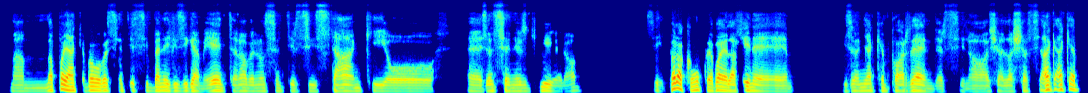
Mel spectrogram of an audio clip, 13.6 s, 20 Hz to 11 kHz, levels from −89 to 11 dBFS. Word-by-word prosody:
Ma, 105 0 -7
mhmm 105 0 -12
ma 130 +3 +1
poi 170 +3 +7
anche 130 -3 +4
proprio 135 -1 +6
per 130 +1 +3
sentirsi 120 +1 -9
bene 120 +2 +1
fisicamente, 115 -1 -1
no, 110 +2 -3
per 105 0 -5
non 110 +1 -7
sentirsi 110 -1 -10
stanchi 105 +1 -3
o, 100 -1 -3 0.4
ehm, 105 -2 -4
senza 115 +3 -3
energie, 110 +1 -3
no. 120 +5 -12 0.8
Sì, - - -13
però - - +10
comunque 135 -2 +1
poi 135 -1 +6
alla 115 -2 +5
fine 100 -6 -1 0.6
bisogna 115 +2 -3
anche 120 0 -7
un 110 - -11
po' - - -2
arrendersi, 100 -4 -2
no, 95 0 -7
cioè 100 - -6
lasciarsi 105 +6 -4
anche 155 +2 +5
anche 160 0 +2
110 Hz, 160 wpm, -24 LUFS, 105-120 Hz, 0.8 s, però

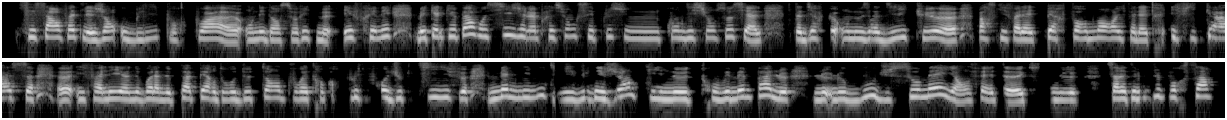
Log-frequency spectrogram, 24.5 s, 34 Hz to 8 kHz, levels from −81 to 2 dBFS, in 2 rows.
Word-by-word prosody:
C'est 265 - -2
ça 260 +1 +3
en 265 - +3
fait, 265 -1 0
les 205 -2 +7
gens 235 +4 -1
oublient 225 +3 -5
pourquoi, 220 -2 +1
heu, - - 0
on 205 +1 -3
est 225 - +3
dans 205 -2 -1
ce 200 +1 -10
rythme 215 0 -2
effréné. 255 +2 0 0.2
Mais 235 +2 +4
quelque 280 +2 0
part 335 +3 +3
aussi, 300 +3 -2
j'ai 285 - 0
l'impression 255 +3 -4
que 285 - -12
c'est 255 - -5
plus 275 0 -11
une 230 -2 -5
condition 245 +1 -4
sociale. 250 -7 0 0.2
C'est-à-dire 225 +3 +1
qu'on - - +1
nous 230 -1 0
a 215 - +3
dit 235 +7 -3
que, 235 -5 +4
heu, - - -9 0.2
parce 245 -1 -2
qu'il 240 -2 -6
fallait 215 -1 +4
être 210 +1 -10
performant, 245 -1 0
il 235 - -1
fallait 215 -3 -1
être 195 - -8
efficace, 245 0 -2
heu. - - +5 0.4
Heu, - - +4
il 215 0 -4
fallait, 225 +1 +2
heu, - - 0
ne 220 +1 0
voilà 225 +1 +2
ne 205 - +1
pas 235 +5 +1
perdre 220 -3 0
de 225 +3 -4
temps, 250 +2 -3
pour 225 +1 -5
être 220 0 -1
encore 220 - -15
plus 255 0 -5
productif. 240 +2 -3
Heu, 230 - +5 0.2
même 245 +4 +3
limite, 260 +4 -3
j'ai 215 +1 0
vu 215 +3 -4
des 230 +1 +4
gens 285 +9 0
qui 235 -3 -1
ne 220 +1 +7
trouvaient 230 -3 0
même 260 +3 +4
pas 305 +3 +3
le 220 -4 +4 0.2
le 205 +1 +2
le 220 +1 +1
goût 235 +10 -1
du 210 -3 -4
sommeil, 275 +3 +3
en 180 +2 -2
fait, 200 0 -3
heu. 170 +1 +8
Qui 180 - -19
ne 205 -1 0 0.3
s'arrêtaient 235 -1 +3
même 245 - -17
plus 285 0 -4
pour 260 -1 -3
ça. 285 -1 +2
235 Hz, 215 wpm, -24 LUFS, 215-260 Hz, 0.4 s, heu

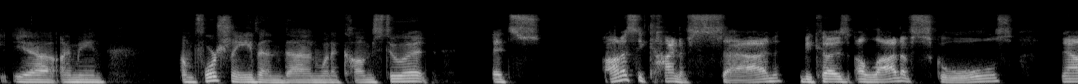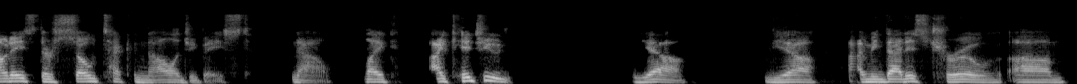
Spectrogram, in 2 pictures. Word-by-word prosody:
y - - -17
yeah, 110 -3 +2
I 110 -1 -1
mean, 105 -1 +1 0.8
unfortunately, 115 - +1
even 100 -3 +1
then 100 +1 -1
when 100 0 -1
it 100 -1 -6
comes 105 0 -2
to 135 0 +3
it, 140 -1 +3 0.6
it's 115 -1 -2 0.6
honestly 200 -5 +3
kind 140 -1 0
of 95 -3 -4
sad, 110 - -1 0.2
because 125 0 +3
a 125 - +3
lot 115 +6 +4
of 145 -4 -1
schools 115 +8 -3 0.5
nowadays, 135 +1 +4
they're 125 -3 +2
so 135 +6 +1
technology-based, 105 -7 -6 0.4
now, 90 - -8 0.3
like, 115 -1 -1 0.3
I 135 - +6
kid 160 +5 +3
you 160 -9 +2 1.2
Yeah. 105 -3 0 0.8
Yeah, 105 -1 0 0.3
I 130 -4 -2
mean, 120 0 +3
that 125 0 +4
is 135 -3 +1
true, 110 -3 0
um, 105 -1 -2
110 Hz, 110 wpm, -24 LUFS, 105-130 Hz, 1.2 s, I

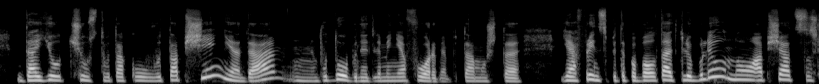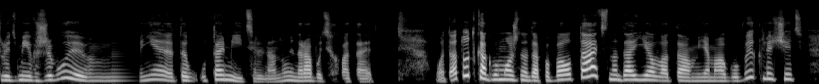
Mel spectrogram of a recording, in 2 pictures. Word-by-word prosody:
даёт 185 +1 +2
чувство 180 -4 -4
такого 175 0 -3
вот 170 +4 -8
общения, 295 - +1
да, 170 - +3
м, 175 - -10
в 185 - -9
удобной 175 -4 +2
для 165 +2 -7
меня 170 +1 -3
форме, 155 -5 -1
потому 155 +4 -6
что 150 -1 -3 0.4
я, 180 0 +3
в - - -15
принципе-то, 195 -5 -1
поболтать 180 +2 +2
люблю, 230 - +1
но 220 -6 +1
общаться 195 0 0
с 185 - -7
людьми 195 +1 -1
вживую- 205 - -1 0.5
мне 215 +5 -4
это 180 0 -1
утомительно. 150 - -2
Ну 180 +6 -6
и - - -3
на 165 -1 -2
работе 160 -4 -1
хватает. 140 -2 -8 0.6
Вот. - - -8
А - - +4
тут 410 +1 +3
как 270 -6 +6
бы 225 - +1
можно, 215 -3 +2
да, 175 -1 +3
поболтать, 235 - +5
надоело 215 -5 +2
там- 170 -2 0
я 165 0 -4
могу 165 0 -3
выключить. 250 - -4
185 Hz, 165 wpm, -20 LUFS, 170-220 Hz, 0.6 s, как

